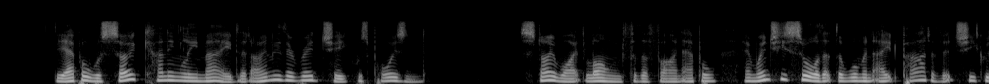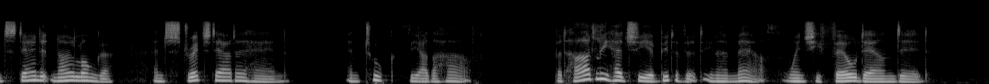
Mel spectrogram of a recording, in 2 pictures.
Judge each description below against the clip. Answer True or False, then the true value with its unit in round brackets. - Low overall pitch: False (155 Hz)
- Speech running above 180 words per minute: True (190 wpm)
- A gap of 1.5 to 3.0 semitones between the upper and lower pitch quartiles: False (4.4 semitones)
